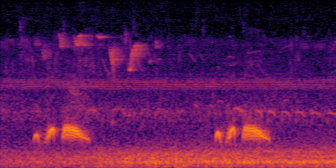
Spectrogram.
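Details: Spotted dove in a decoy-trapping session, its voice described as middle-pitched: two cooing phrases, each of two or three short rising notes leading into a longer drawn, slightly falling coo. Faint chirps of other birds sound higher above, over a steady low rumble.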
